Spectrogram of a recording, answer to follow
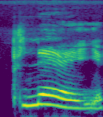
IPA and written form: pleɪ (play)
